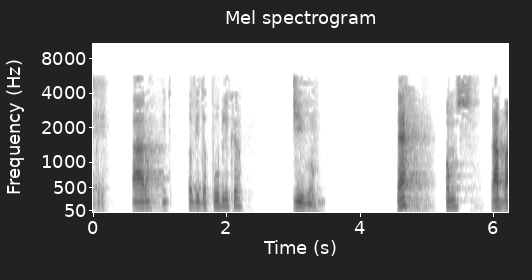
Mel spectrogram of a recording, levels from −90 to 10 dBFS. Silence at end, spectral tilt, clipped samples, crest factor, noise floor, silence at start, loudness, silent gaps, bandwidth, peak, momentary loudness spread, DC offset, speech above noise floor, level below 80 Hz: 0 s; -3 dB/octave; under 0.1%; 28 dB; under -90 dBFS; 0 s; -36 LUFS; 0.31-0.59 s, 1.20-1.43 s, 2.50-3.00 s, 3.50-4.56 s, 5.17-5.28 s, 5.91-5.97 s; 5.8 kHz; -10 dBFS; 20 LU; under 0.1%; over 56 dB; -74 dBFS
